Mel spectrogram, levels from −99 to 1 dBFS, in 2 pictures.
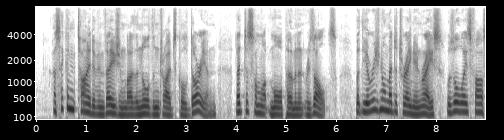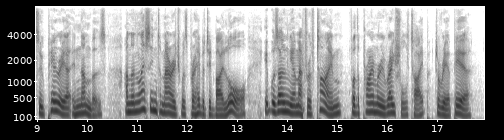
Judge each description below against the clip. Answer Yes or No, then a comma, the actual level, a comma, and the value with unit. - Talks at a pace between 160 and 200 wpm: Yes, average, 170 wpm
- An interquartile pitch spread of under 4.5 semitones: No, wide, 5.6 semitones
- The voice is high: No, medium, 150 Hz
